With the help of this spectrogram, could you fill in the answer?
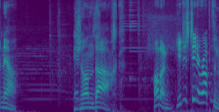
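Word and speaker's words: Jeanne d'Arc: traction of the videos now I may have mispronounced jovar just then so let me pronounce it correctly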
